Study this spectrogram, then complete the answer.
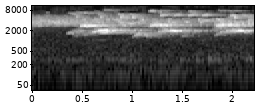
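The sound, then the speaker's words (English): A dense chorus of many birds singing and chirping at once, high-pitched and continuous, with overlapping calls and no voices, heard in 2020 during the COVID-19 lockdown without vehicle noise. “In 2020, as we enclosed ourselves to protect ourselves and others from the ravages of COVID-19, I noticed for the first time in a long time the resonant chorus of birdsong.”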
